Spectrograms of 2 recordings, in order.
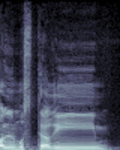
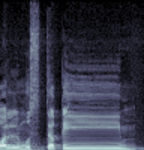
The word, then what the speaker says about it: المستقيم: то некоторые люди вместо буквы «каф» в слове «мустаким» произносят твердую «гайн». اهدنا الصراط المستقيم. Это ошибка. А правильно читать? اهدنا الصراط المستقيم.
